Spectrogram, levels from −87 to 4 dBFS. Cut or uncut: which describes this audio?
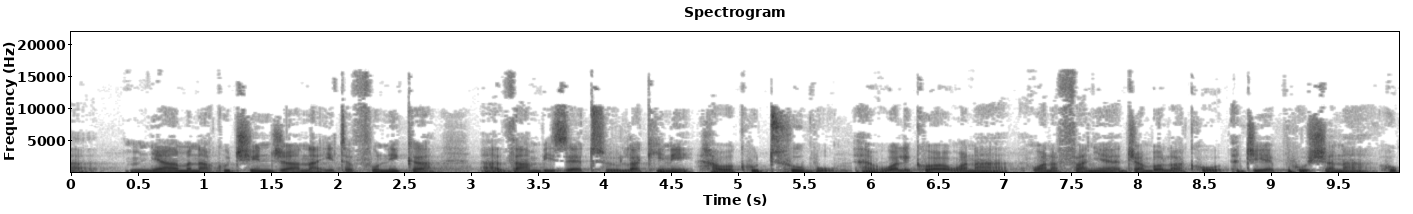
uncut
